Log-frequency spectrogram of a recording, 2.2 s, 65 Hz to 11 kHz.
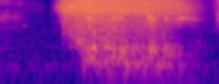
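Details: Man about 2.5 weeks after laryngectomy for vocal cord cancer, previously given radiation, learning stoma-occlusion speech: a single loud hissing rush of air through the neck stoma, no voice.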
